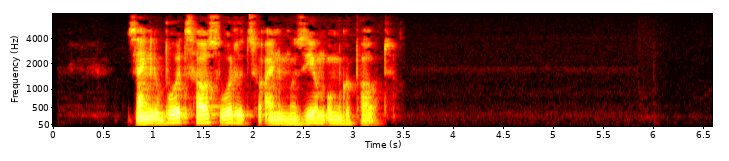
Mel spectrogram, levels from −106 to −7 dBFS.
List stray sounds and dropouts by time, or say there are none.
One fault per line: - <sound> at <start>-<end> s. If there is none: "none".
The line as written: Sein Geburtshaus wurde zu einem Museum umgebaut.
none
